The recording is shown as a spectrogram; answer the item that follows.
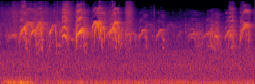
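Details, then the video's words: Flocking Brown-eared Bulbuls at Dunsan Grand Park give loud, harsh, arching squeals in rapid overlapping bursts, strongest in the first two seconds and then softer and sparser, with faint low hum. "직박구리 무리 다양한 울음소리 Brown-eared Bulbul sound of crying"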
